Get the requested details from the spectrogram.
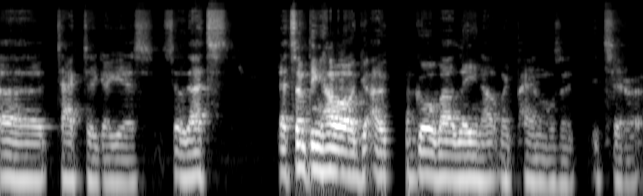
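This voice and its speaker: A man with a non-native accent and a somewhat breathy, fairly low voice talks at a moderate pace with fairly even intonation, his loudness swinging widely. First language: not English. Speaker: comic book artist. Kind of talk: casual interview chat. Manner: halting, many fillers and restarts.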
